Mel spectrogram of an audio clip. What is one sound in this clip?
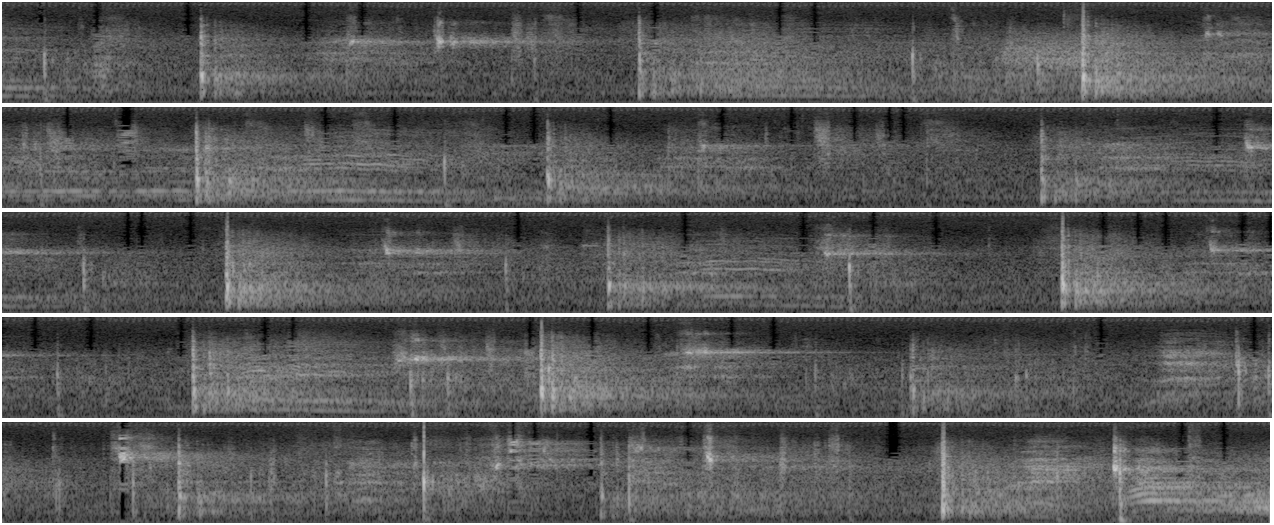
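A tennis ball is struck back and forth with sharp thwacks, echoing in a large hall.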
